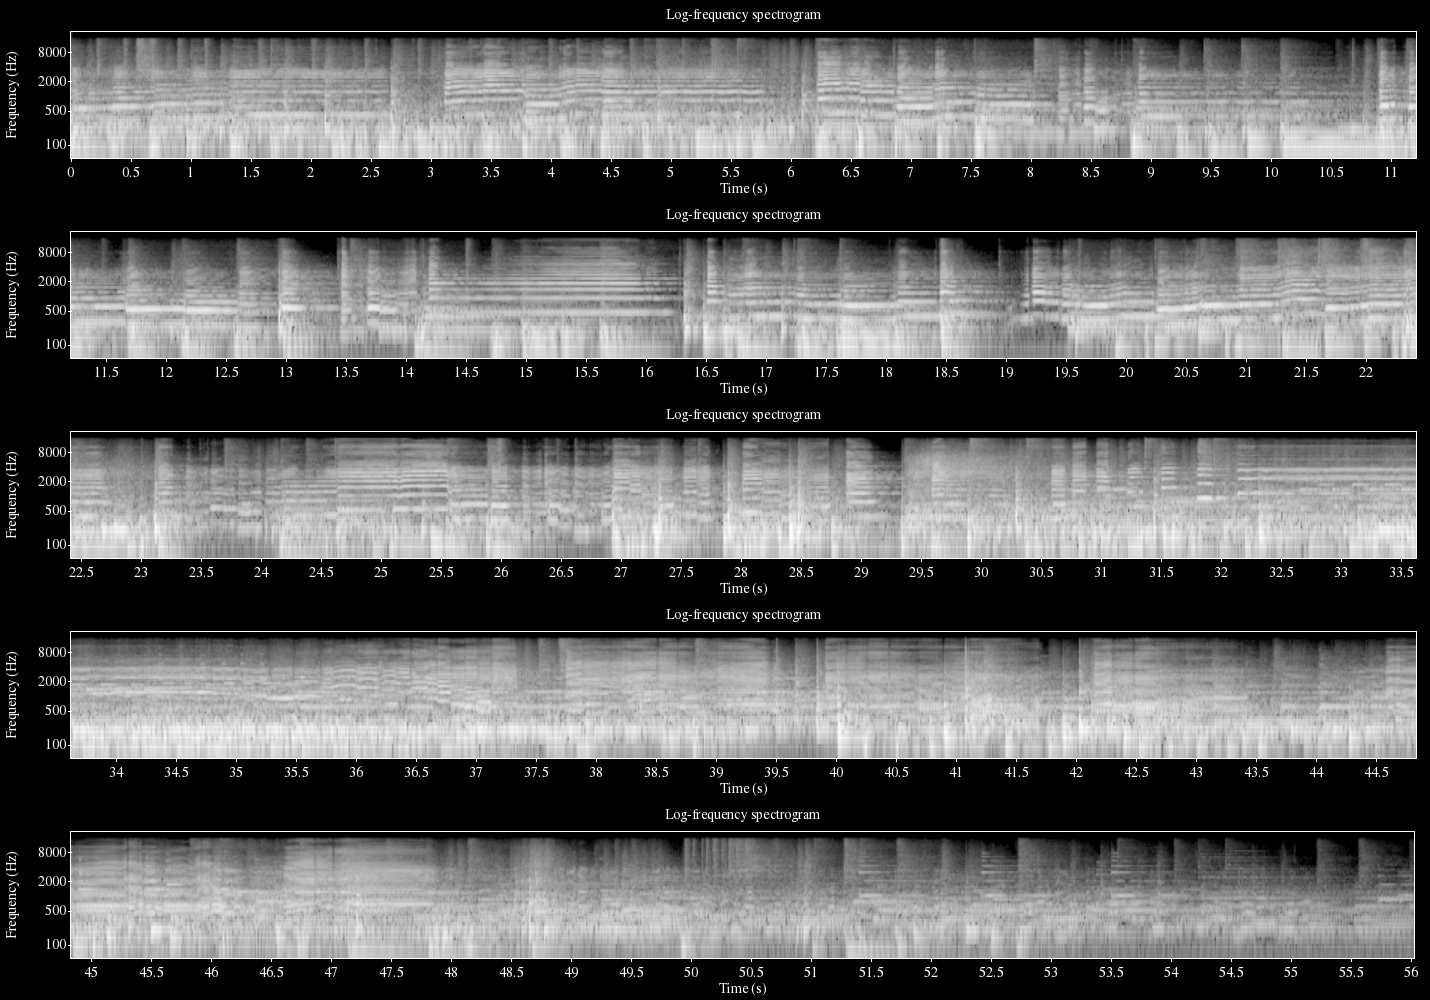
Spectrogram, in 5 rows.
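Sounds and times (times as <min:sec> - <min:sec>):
upright bass: 0:00.0 - 0:13.4, 0:14.1 - 0:18.8, 0:19.8 - 0:23.4, 0:24.1 - 0:26.3, 0:26.9 - 0:49.4, 0:50.6 - 0:53.0
drum kit: 0:00.0 - 0:56.0
grand piano: 0:00.0 - 0:56.0
saxophone: 0:00.0 - 0:56.0.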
